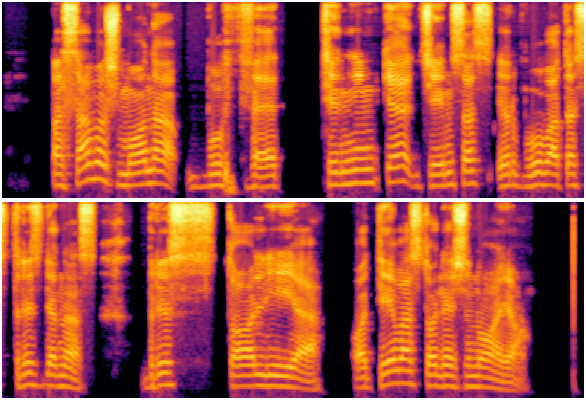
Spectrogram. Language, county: Lithuanian, Šiauliai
